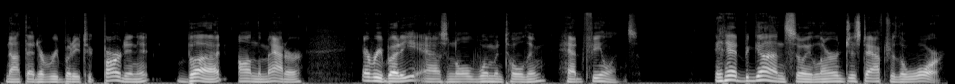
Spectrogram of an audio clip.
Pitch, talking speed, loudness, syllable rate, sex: 135 Hz, 190 wpm, -17 LUFS, 5.9 syllables/s, male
